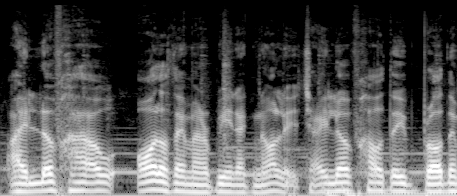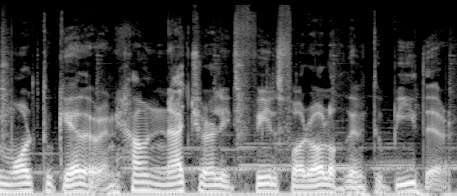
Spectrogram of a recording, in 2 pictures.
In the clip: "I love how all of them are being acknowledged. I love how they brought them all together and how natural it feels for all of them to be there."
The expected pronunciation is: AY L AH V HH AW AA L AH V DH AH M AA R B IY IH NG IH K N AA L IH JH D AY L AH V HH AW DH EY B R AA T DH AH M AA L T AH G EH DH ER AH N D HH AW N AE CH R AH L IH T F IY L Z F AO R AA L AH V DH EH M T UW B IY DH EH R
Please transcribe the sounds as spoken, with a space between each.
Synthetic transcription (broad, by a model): AY L AH V HH AW AA L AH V DH AH M AA R B IY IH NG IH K N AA L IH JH AY L AH V HH AW DH EY B R AA T DH AH M AA L T AH G EH DH ER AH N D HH AW N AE CH R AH L IH T F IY L S F AO R AA L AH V DH EH M T UW B IY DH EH R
